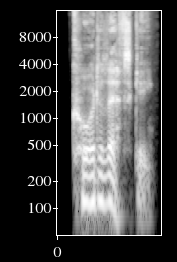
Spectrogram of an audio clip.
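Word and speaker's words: Kordylewski: It looks like Lewski, but it's Levski because the Poles pronounce a W like a V. Kordolewski.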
